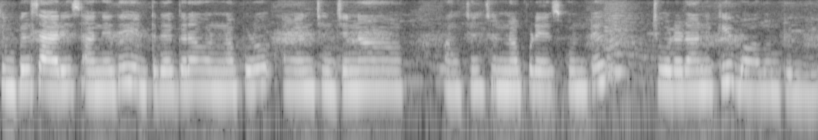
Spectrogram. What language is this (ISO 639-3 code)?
tel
